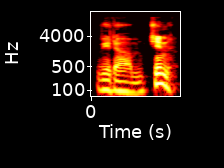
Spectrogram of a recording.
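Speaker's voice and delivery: ordinary talk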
